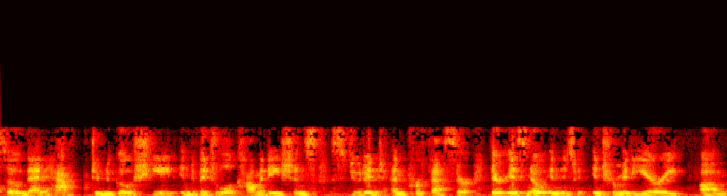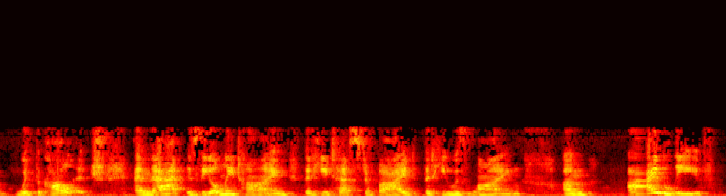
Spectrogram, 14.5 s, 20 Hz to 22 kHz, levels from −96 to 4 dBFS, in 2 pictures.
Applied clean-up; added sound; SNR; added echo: none; none; none; none.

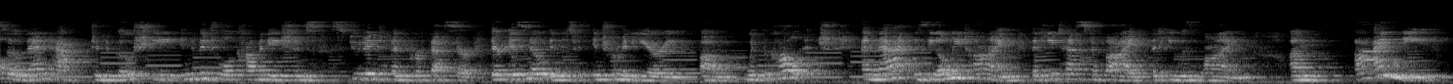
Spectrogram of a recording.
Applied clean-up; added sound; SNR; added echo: none; Wind instrument, woodwind instrument; 18 dB; reverberation time 0.8 s.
